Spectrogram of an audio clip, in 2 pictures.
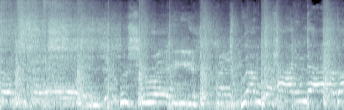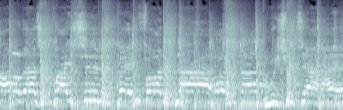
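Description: Live rock band playing loud and steady: electric guitars, bass and drum kit, with a male singer's voice over them.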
